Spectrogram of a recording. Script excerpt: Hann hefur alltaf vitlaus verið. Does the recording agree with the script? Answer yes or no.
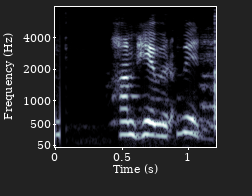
no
